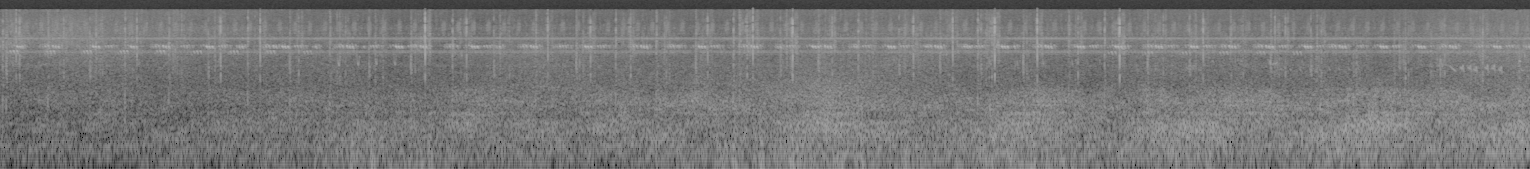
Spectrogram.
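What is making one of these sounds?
Footsteps pad steadily on pavement.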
